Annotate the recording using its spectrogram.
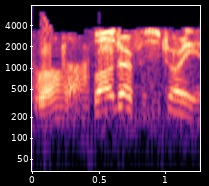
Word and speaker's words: Waldorf Astoria: Waldorf Astoria.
